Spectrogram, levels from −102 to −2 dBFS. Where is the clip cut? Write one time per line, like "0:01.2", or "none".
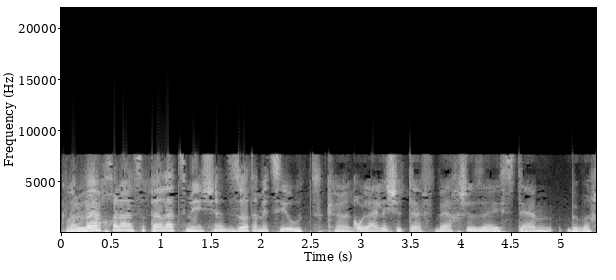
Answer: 0:02.9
